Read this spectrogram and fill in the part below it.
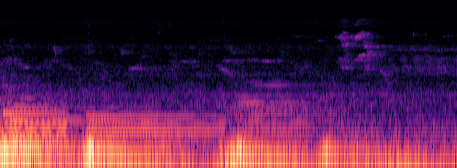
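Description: An acoustic guitar plays a few notes outdoors.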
